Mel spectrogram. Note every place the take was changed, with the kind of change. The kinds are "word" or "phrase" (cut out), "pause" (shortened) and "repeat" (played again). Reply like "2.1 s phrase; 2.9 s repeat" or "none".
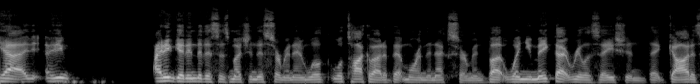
none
